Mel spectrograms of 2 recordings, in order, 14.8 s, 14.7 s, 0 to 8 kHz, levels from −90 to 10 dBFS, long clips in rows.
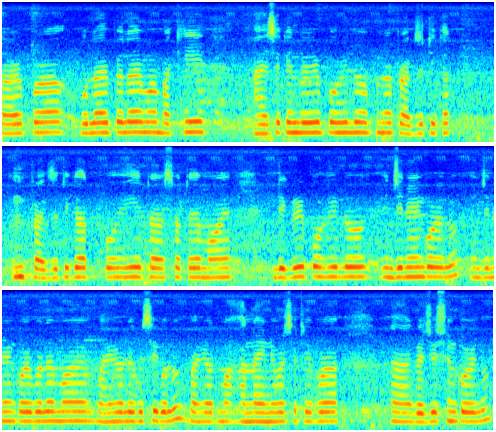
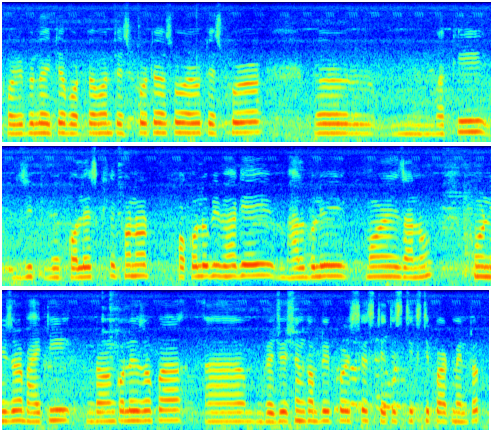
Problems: constant background noise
